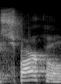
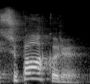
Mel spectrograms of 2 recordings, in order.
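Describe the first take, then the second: First: The word starts directly with an sp cluster. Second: Extra u vowels break up the consonant clusters.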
